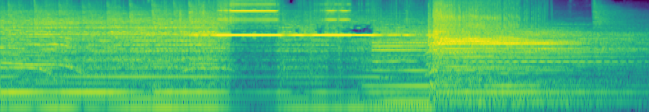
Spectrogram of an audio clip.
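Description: Live rock band with distorted electric guitars and bass holding loud sustained chords at the close of a song. About two and a half seconds in the low end drops out under a steady high whine. A final chord is struck a little after four seconds in and rings out, fading near the end.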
